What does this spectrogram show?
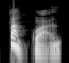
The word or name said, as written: fan4guan3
